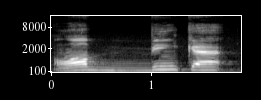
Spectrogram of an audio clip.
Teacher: बा पर तशदीद होने की वजह से ठहराव भी करेंगे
